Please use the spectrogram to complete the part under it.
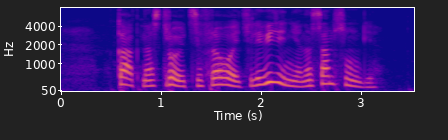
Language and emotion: Russian, positive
